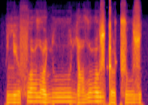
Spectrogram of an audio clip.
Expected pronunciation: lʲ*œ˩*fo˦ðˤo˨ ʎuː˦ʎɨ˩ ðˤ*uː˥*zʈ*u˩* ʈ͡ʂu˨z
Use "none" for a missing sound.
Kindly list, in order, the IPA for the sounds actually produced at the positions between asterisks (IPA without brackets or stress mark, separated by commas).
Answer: ɵ˩, uː˥, o˩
